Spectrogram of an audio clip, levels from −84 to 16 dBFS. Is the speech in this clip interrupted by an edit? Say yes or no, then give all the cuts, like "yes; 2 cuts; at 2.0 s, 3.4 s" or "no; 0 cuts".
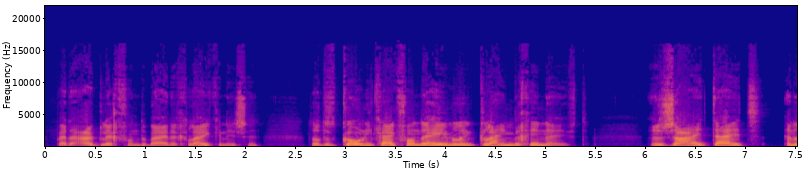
no; 0 cuts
